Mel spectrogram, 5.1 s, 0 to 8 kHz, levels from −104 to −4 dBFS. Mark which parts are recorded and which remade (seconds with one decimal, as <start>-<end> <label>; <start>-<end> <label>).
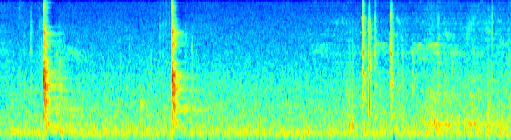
0.0-3.1 recorded; 3.1-5.1 remade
